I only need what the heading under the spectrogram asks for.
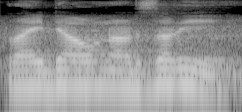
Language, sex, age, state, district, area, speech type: Bodo, male, 30-45, Assam, Chirang, rural, spontaneous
